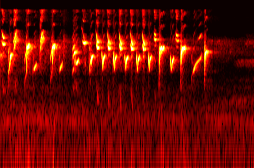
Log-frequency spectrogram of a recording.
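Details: Wild European goldfinch song, played for tutoring young birds to sing: a fast, bright run of high twittering notes and short buzzy trills, about two seconds of continuous phrase, then silence.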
